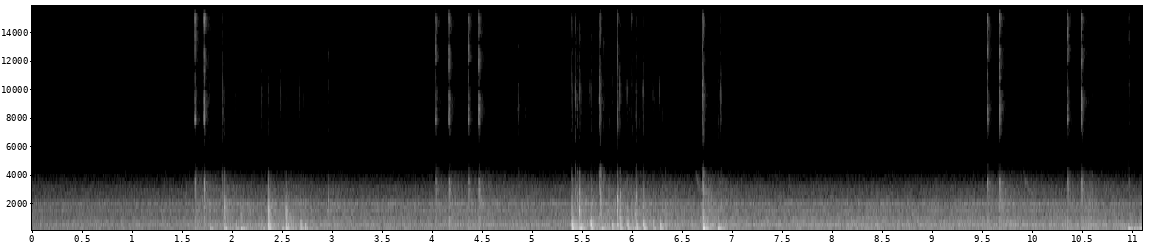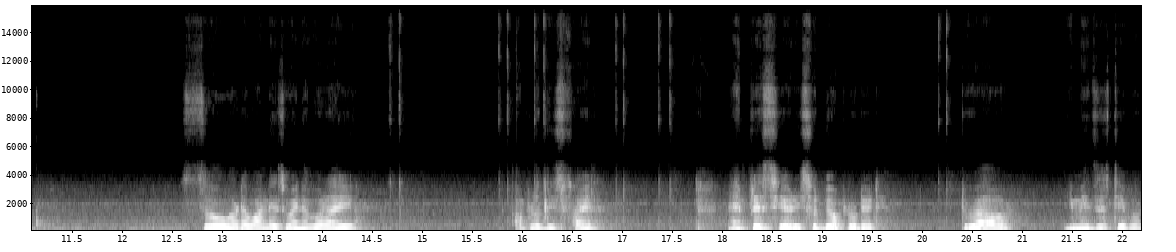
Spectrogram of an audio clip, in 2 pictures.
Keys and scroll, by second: 2.2 ctrl+r, 11.3 ctrl+r.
